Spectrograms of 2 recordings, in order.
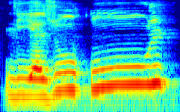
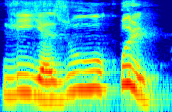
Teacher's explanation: قاف پیش لام قل، یہاں جو واو ہے اسے نہیں پڑھنا، لیذوقول ایسے نہیں پڑھنا، لیذوقل۔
